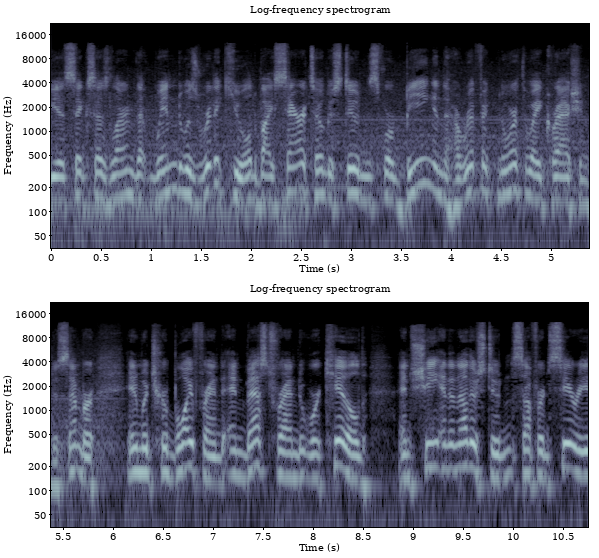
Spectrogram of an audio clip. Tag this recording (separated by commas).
Speech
